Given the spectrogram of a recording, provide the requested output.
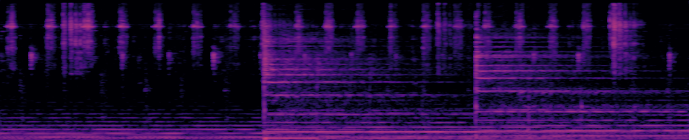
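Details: American time-and-strike clock movement after the internal lock lever was bent to lock on the warning pin: steady ticking, then a couple of clean bell strikes ringing out long; the strike releases and locks properly, fixed.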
